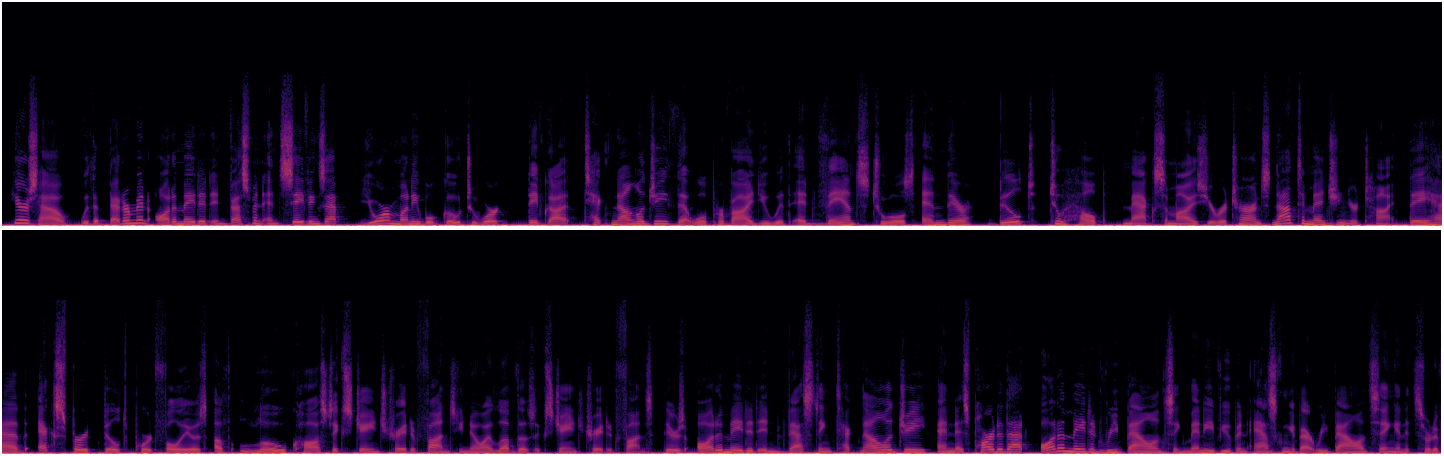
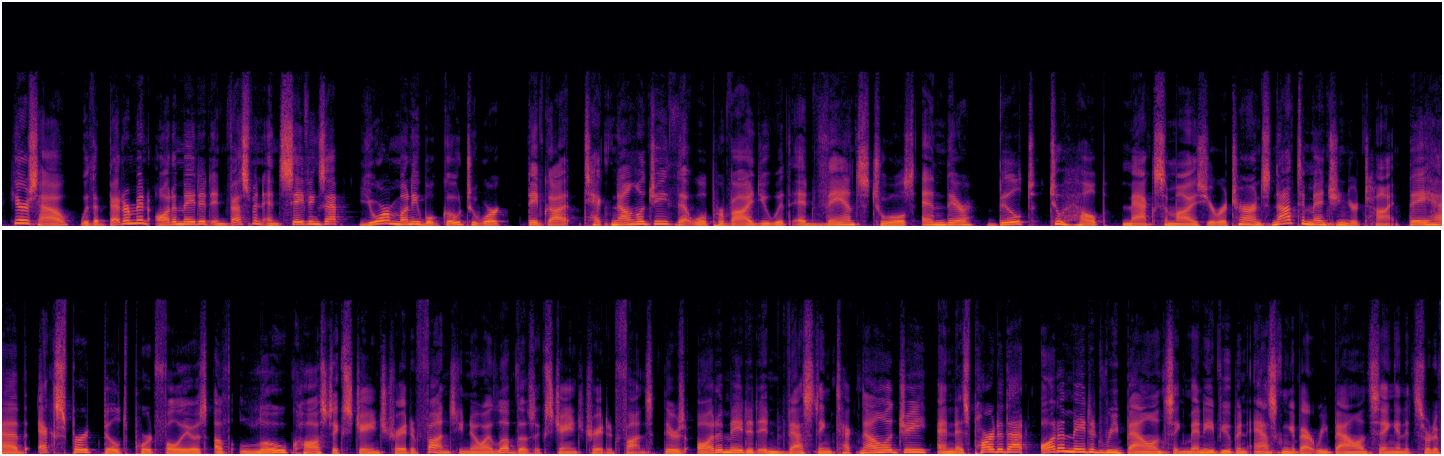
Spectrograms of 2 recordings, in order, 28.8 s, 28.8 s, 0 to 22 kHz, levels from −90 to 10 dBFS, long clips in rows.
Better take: second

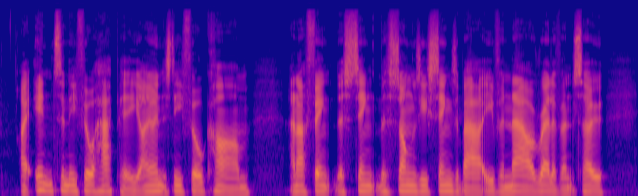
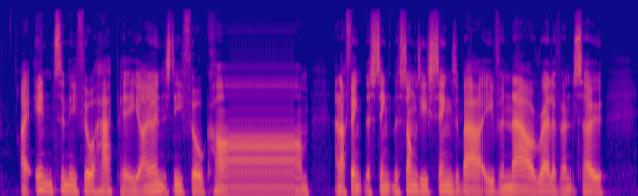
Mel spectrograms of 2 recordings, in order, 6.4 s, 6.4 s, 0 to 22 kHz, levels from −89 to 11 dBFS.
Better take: first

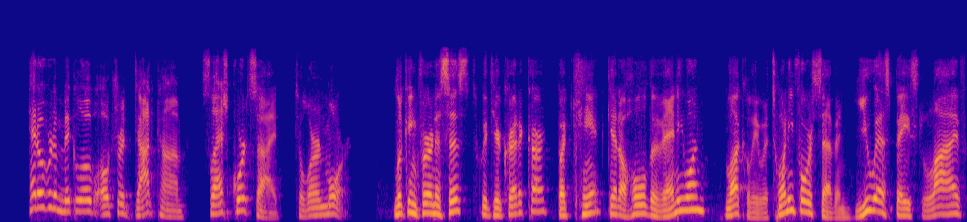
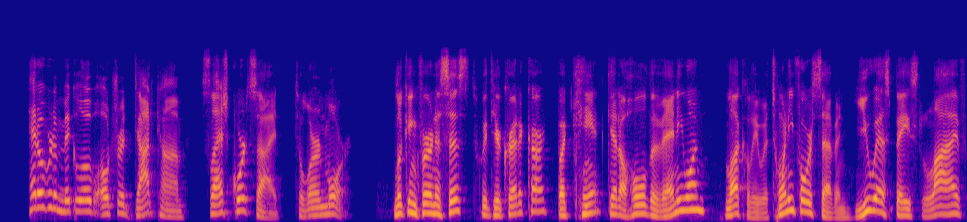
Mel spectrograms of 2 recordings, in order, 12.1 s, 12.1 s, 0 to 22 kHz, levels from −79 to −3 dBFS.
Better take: second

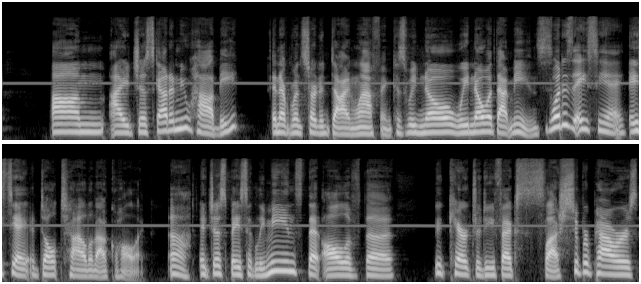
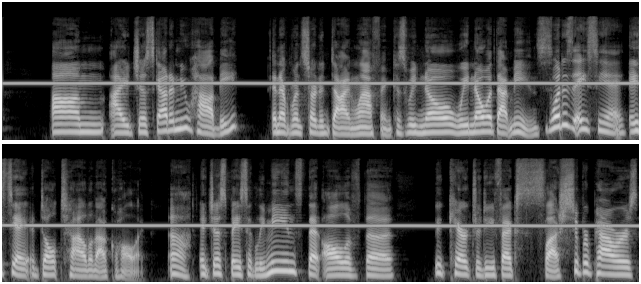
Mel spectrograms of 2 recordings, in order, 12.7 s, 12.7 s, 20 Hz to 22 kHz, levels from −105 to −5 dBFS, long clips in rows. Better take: first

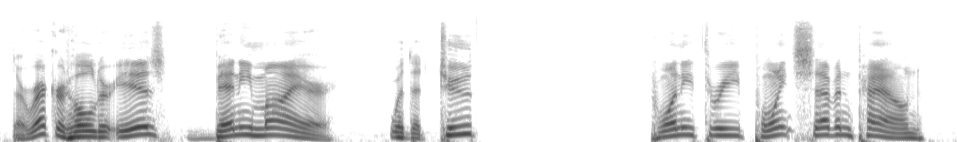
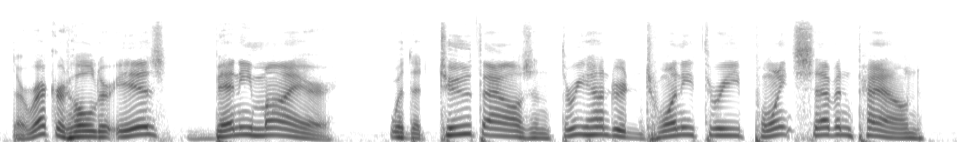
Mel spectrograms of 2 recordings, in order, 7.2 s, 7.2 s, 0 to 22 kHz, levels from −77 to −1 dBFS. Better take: second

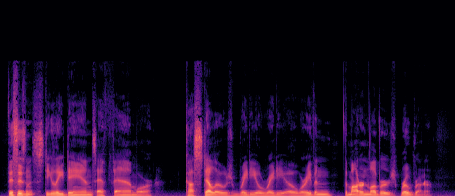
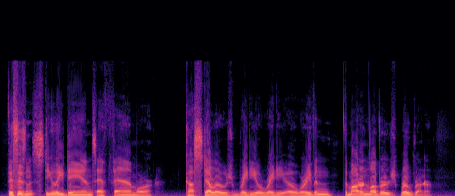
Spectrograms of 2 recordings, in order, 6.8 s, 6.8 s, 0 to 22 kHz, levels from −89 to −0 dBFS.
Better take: first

